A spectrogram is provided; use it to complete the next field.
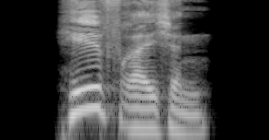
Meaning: inflection of hilfreich: 1. strong genitive masculine/neuter singular 2. weak/mixed genitive/dative all-gender singular 3. strong/weak/mixed accusative masculine singular 4. strong dative plural
- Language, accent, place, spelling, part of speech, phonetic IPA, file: German, Germany, Berlin, hilfreichen, adjective, [ˈhɪlfʁaɪ̯çn̩], De-hilfreichen.ogg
